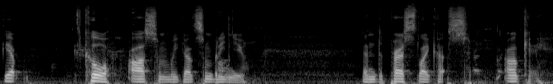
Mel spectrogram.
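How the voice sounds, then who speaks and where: A man's voice: mid-range voice, fairly even intonation, moderate pace. Chatty man hosting a livestream. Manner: chatty, upbeat, talks through setup. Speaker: podcast host. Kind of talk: casual livestream chat.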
